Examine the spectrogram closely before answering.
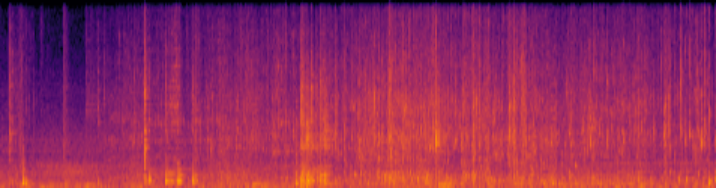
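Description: Kitchen tap running into a basin as blanched pork spare ribs are rinsed by hand to wash off the blanching scum, the water starting about four seconds in. Before that, a few sharp knocks.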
